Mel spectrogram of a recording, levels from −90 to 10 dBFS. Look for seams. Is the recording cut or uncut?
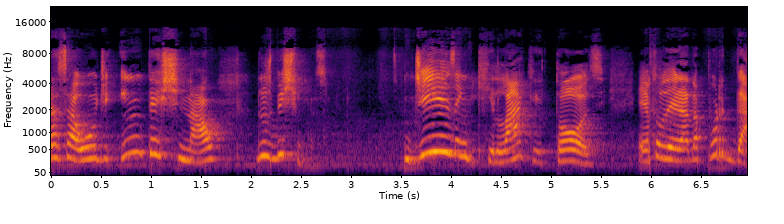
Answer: cut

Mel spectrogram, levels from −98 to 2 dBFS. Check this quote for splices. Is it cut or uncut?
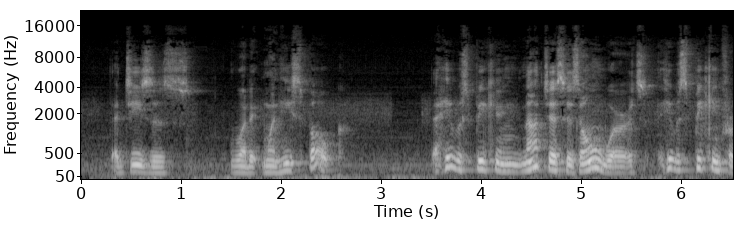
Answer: uncut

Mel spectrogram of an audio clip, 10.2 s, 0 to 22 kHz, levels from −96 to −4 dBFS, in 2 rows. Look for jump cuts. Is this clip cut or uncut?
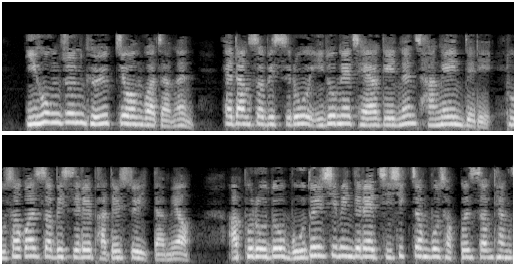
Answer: cut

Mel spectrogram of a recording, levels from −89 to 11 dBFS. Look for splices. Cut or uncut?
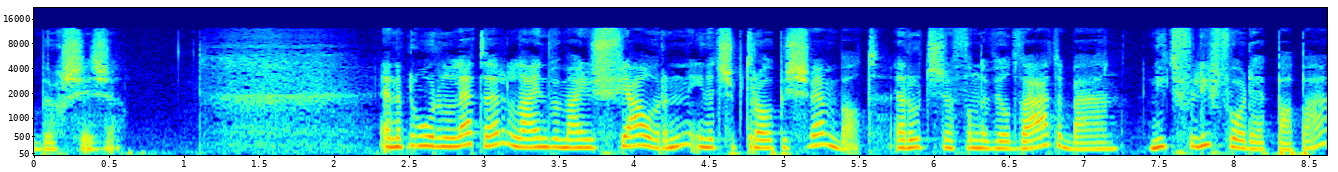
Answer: cut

